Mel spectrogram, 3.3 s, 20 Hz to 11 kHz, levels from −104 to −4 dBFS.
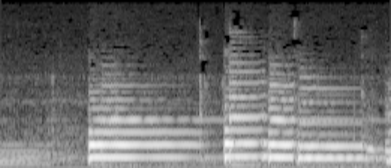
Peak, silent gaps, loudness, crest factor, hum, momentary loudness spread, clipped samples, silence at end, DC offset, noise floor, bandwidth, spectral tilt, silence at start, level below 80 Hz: -4 dBFS; none; -16 LUFS; 14 dB; none; 14 LU; under 0.1%; 0 s; 0.7%; -37 dBFS; 6 kHz; -8.5 dB/octave; 0 s; -48 dBFS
